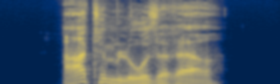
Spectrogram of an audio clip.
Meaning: inflection of atemlos: 1. strong/mixed nominative masculine singular comparative degree 2. strong genitive/dative feminine singular comparative degree 3. strong genitive plural comparative degree
- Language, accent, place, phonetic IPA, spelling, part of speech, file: German, Germany, Berlin, [ˈaːtəmˌloːzəʁɐ], atemloserer, adjective, De-atemloserer.ogg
